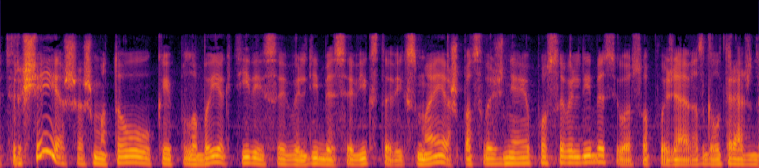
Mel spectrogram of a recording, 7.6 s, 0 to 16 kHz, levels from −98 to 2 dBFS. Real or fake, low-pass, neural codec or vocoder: real; 7.2 kHz; none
